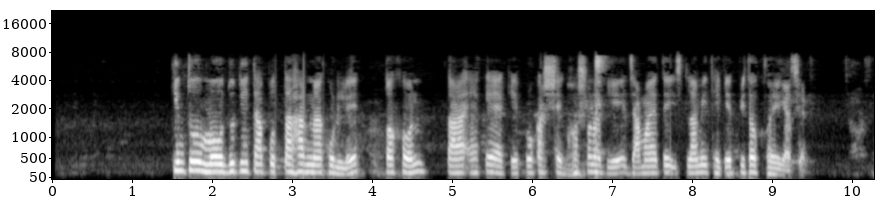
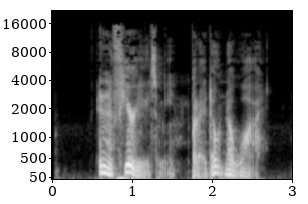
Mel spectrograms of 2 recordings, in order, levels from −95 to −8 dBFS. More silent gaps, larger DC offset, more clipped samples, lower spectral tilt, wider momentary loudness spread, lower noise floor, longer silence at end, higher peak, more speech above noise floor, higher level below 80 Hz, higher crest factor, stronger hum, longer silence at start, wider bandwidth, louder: neither; neither; neither; about the same, -5.5 dB/octave vs -6 dB/octave; second, 10 LU vs 15 LU; first, -65 dBFS vs -57 dBFS; first, 0.9 s vs 0.4 s; about the same, -2 dBFS vs -4 dBFS; first, 49 dB vs 37 dB; second, -56 dBFS vs -40 dBFS; about the same, 16 dB vs 18 dB; neither; first, 1.5 s vs 0.6 s; second, 7.8 kHz vs 16 kHz; first, -17 LUFS vs -21 LUFS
